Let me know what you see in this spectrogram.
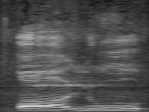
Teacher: یہاں پر الف مدہ ہے اور یہ واو مدہ ہے، دونوں کو ایک الف کی مقدار کھینچ کر پڑھیں گے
